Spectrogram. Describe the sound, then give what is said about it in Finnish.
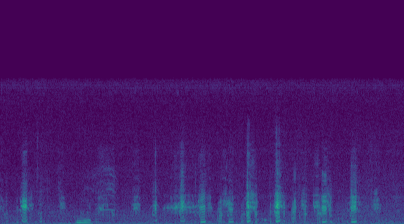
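Tame ducks quack close by: many short, nasal quacks in an irregular series, fairly faint, with no talking over them. “Nää tulee nämä ankat kyllä tosi lähelle. Hirmu kesyjä.”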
